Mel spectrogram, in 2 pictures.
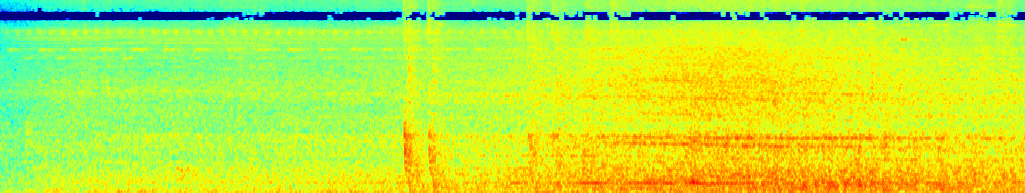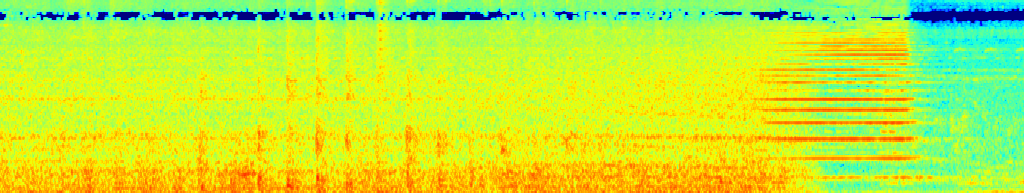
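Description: Mumbai suburban EMU local train running through a station: a rumble and rail-joint clatter that build over several seconds and hold loud. Near the end a train horn sounds for about two seconds and cuts off suddenly.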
